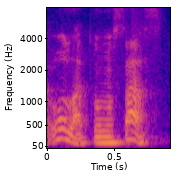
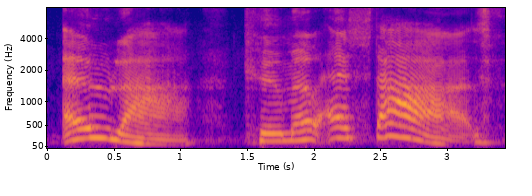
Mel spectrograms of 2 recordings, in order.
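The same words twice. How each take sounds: First: Said in the usual way. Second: Slow, stretched mock Spanish accent; hammed-up Spanish accent, long drawn syllables; exaggerated Spanish accent. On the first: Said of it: "that's not how I sound". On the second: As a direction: overdo the Spanish accent, dragging each vowel. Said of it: "I need to speak Spanish like this".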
